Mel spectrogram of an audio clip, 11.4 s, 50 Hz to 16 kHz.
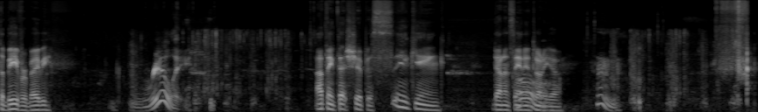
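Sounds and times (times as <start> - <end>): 
speech: 0.0 - 1.0, 2.0 - 3.6, 4.7 - 6.8, 7.4 - 10.2
crunching Cheetos being chewed: 1.8 - 5.0, 8.8 - 11.3.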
